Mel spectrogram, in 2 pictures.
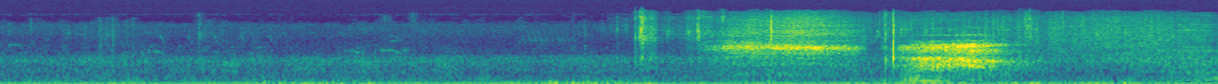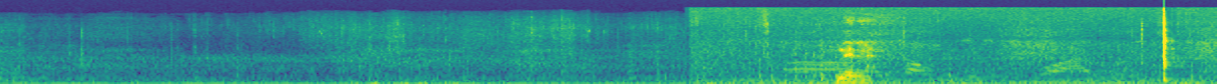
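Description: Steady low wind rumble on the microphone over open water, with a short scuffling noise about four seconds in while a small bass is handled in the kayak. A man says a word near the end.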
